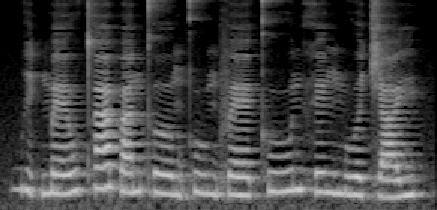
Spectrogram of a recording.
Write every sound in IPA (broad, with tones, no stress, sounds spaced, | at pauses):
b i˧˩ t̚ m ɛː˩˧ w t̪ʰ a˧˥ p a˧˥ n t̪ʰ ɤː˧˩ ŋ kʰ uː˧˩ ŋ f ɛː˩ kʰ uː˧˥ n h e˧ ŋ m u˩ ə̯ t͡ɕ a˩˧ j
